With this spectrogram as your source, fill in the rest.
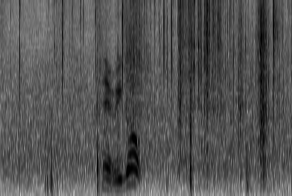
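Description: A plastic wrapper crinkles in someone's hands.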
